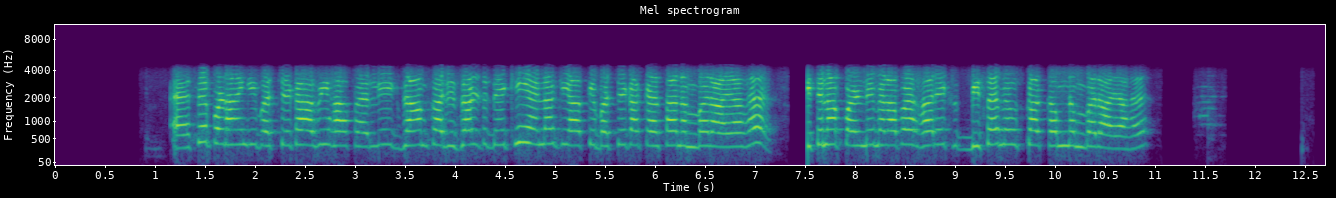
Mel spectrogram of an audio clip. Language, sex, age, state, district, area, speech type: Hindi, female, 30-45, Uttar Pradesh, Chandauli, rural, conversation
